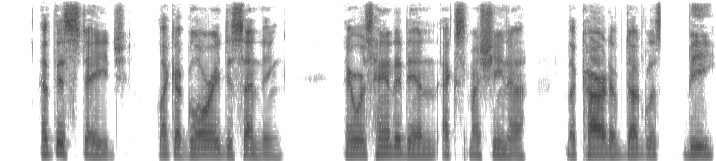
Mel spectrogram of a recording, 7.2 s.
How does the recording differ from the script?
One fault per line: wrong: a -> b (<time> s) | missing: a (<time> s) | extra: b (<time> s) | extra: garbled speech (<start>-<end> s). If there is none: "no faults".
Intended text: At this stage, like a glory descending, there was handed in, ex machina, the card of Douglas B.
no faults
